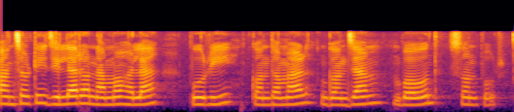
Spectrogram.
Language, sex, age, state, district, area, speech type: Odia, female, 60+, Odisha, Kandhamal, rural, spontaneous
